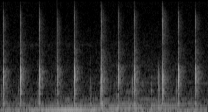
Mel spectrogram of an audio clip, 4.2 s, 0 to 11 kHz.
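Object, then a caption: Silicone pop-it fidget toy. Fingertips quickly press and pop the small hollow bubbles of a large, square, rainbow-striped silicone pop-it fidget toy. Eleven sharp, dry pops centred around 910 Hz land at an uneven, brisk pace, each with a bright click. A few fainter pops fall between them over a low background hum.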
